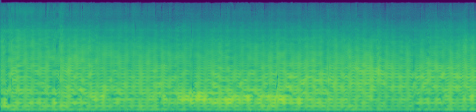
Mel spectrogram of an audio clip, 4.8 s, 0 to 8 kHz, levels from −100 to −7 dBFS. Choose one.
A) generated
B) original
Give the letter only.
A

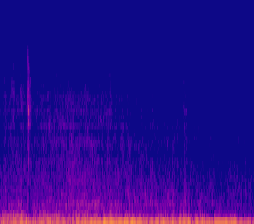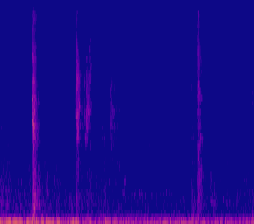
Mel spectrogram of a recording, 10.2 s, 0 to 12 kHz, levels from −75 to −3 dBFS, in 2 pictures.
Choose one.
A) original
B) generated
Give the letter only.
B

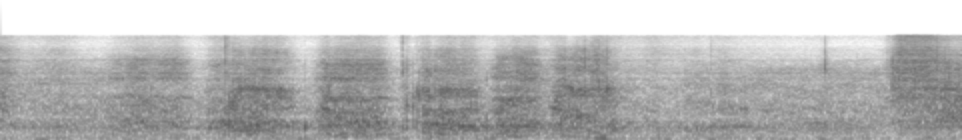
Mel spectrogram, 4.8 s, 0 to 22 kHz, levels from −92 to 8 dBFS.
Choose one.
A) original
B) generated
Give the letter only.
B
